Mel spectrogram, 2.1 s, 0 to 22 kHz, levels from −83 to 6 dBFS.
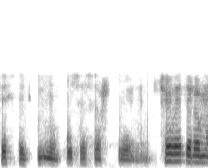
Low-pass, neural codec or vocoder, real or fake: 3.6 kHz; codec, 16 kHz, 2 kbps, FreqCodec, larger model; fake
